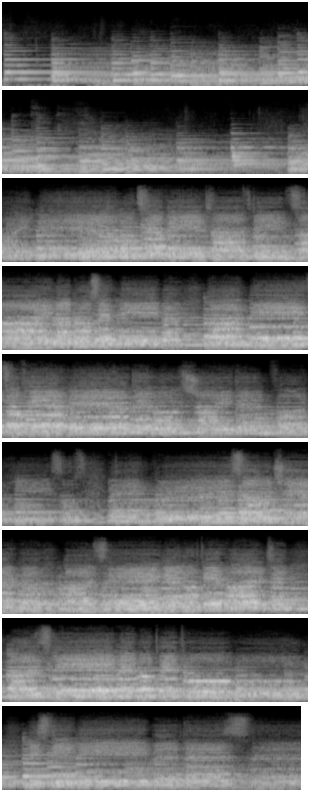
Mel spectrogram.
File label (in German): Chor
